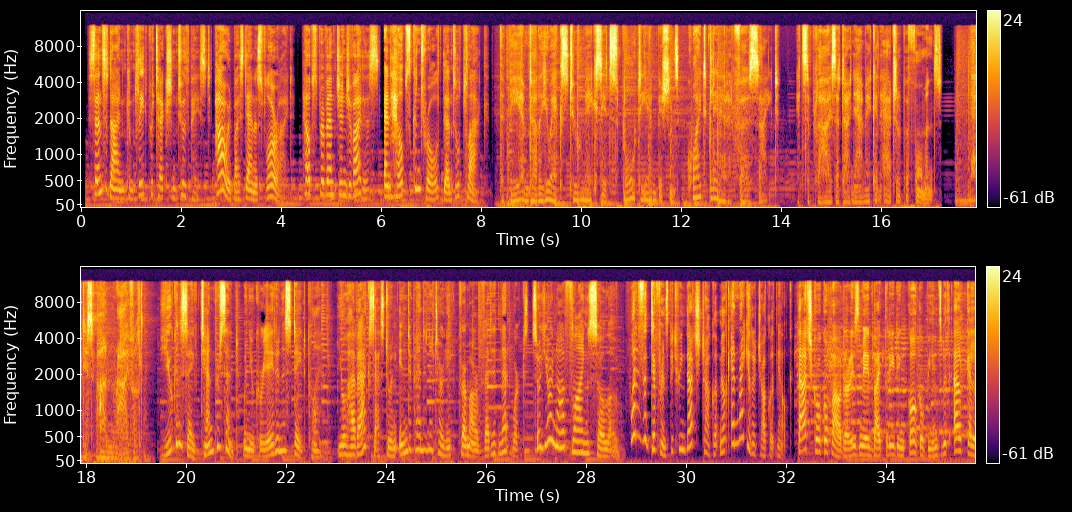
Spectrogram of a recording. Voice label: Commercial VO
